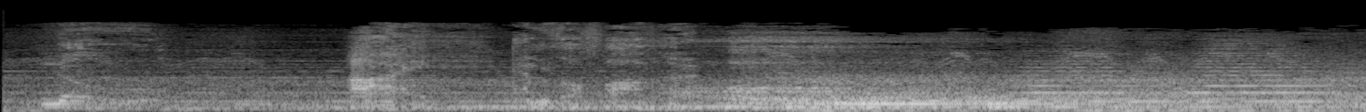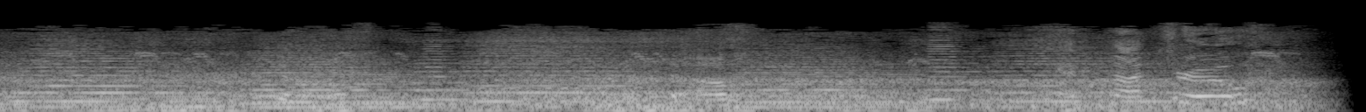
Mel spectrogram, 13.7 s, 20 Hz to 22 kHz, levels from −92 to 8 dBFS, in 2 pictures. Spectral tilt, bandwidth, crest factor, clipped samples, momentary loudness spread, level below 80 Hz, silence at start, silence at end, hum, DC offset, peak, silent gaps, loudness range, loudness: -7 dB/octave; 10.5 kHz; 16 dB; under 0.1%; 12 LU; -34 dBFS; 0 s; 0.15 s; none; under 0.1%; -6 dBFS; none; 5 LU; -22 LUFS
